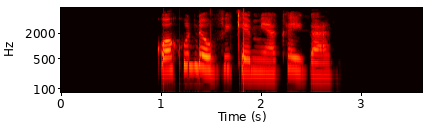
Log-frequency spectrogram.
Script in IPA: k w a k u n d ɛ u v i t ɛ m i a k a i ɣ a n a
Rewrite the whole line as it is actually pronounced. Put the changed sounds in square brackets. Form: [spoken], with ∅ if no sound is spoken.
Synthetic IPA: k w a k u n d ɛ u v i [k] ɛ m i a k a i ɣ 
